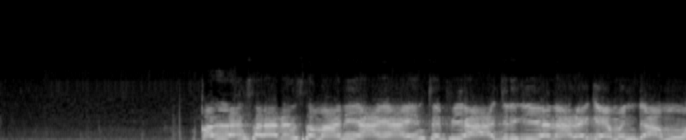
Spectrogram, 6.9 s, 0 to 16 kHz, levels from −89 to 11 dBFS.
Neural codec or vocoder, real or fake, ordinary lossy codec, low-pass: none; real; Opus, 16 kbps; 7.2 kHz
